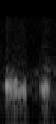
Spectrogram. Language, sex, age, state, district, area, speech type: Odia, female, 30-45, Odisha, Sundergarh, urban, conversation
